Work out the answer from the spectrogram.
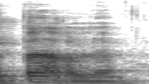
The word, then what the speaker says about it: parle: You may hear native speakers make a silent sound at the end of the verb forms like parle and parler when they are going slowly and enunciating like our speaker in the table above. However, that's just a bit of air that lets them pronounce the final consonant sound clearly.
